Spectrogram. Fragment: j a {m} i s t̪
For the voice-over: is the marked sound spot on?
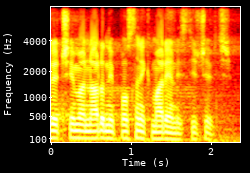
no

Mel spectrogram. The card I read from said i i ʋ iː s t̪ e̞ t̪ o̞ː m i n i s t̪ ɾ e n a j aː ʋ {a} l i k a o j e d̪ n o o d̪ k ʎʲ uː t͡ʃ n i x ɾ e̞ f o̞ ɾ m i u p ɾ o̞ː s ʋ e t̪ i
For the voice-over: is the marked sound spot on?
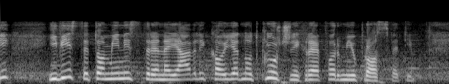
no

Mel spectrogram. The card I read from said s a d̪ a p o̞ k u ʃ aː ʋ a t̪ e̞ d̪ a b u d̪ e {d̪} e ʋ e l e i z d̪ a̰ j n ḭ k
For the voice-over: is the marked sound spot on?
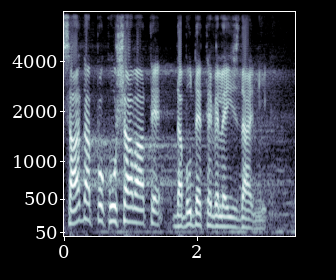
no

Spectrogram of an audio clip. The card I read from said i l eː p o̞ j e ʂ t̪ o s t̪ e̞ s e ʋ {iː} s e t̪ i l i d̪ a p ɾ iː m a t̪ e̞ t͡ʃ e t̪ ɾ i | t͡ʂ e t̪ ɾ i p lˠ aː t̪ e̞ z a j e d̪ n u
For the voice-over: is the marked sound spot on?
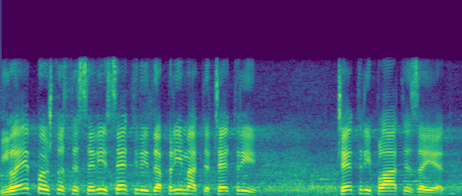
yes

